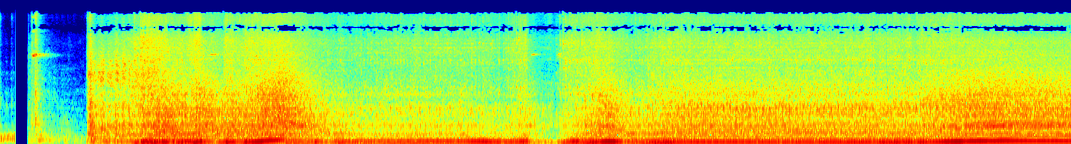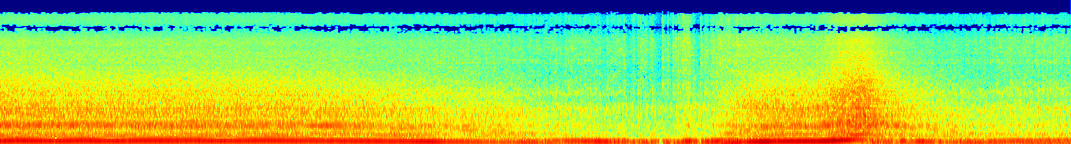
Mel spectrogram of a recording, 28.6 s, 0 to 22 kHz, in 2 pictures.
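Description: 1966 Chevrolet Corvair's rear air-cooled flat-six engine running, fed by a newly fitted electric fuel pump. It is blipped up in short revs a few times and held at a raised speed for several seconds in the middle before settling back to idle.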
